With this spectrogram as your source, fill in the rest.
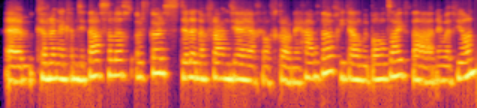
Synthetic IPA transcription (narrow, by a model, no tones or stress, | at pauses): əːmkʰəvrəŋakʰəmdɪθasɔlˠəχʊrθɡ̥ʊrsd̥ɪlˠənaχvrandjaaχɛlˠχɡ̥rɔneharðɔχiɡalˠwɪbɔdajθanɛwəðjɔn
